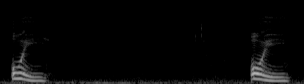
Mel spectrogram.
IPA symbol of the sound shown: ɔɪ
